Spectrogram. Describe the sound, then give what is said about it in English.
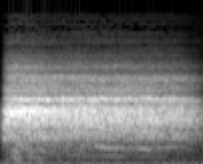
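A single long, open-mouthed exhale, like fogging a compact mirror, makes a soft, breathy rush of air. It lasts about two seconds and fades at the end, heard alone. “And on an exhale, we're going to make a breath as if we're fogging a compact mirror.”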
